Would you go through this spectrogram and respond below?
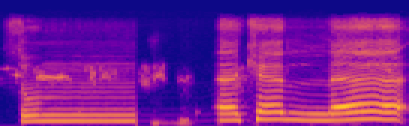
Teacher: summanya kurang dengungan Bu. Harusnya ditahan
